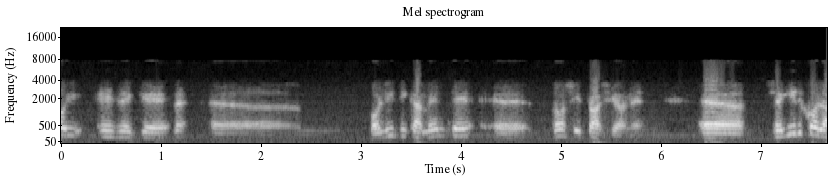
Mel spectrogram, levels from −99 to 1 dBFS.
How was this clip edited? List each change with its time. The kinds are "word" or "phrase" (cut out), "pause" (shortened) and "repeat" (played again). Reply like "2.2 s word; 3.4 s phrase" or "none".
1.2 s phrase; 4.8 s word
